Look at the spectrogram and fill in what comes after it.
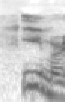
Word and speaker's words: Eimear: Emer is an Irish girl's name, pronounced E-E-M-E-R, and we think the British population may have struggled with the pronunciation too, because of course it's spelled E-I-M-E-A-R.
